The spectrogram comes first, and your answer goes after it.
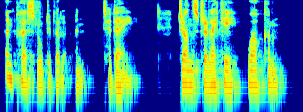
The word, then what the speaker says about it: Strelecky: Before we start, tell me, am I pronouncing your last name correctly? Yeah, Strleki.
